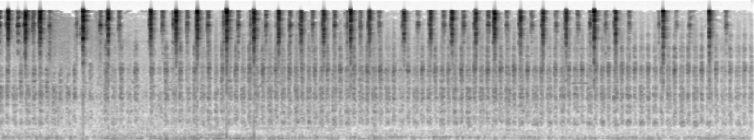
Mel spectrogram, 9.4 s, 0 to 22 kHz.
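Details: During a grooming session in Paris 8, Joe the standard poodle keeps up brisk, breathy panting in short regular puffs, set against a strong continuous low rumble like a machine running nearby.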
